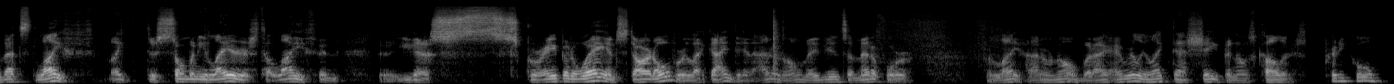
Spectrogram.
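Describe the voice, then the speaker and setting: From a home painting setup with a ring light, a man hosts a casual livestream, rambling, answering chat aloud and thanking viewers by name. His mid-range voice is animated at a normal speed but going a bit hoarse from talking so long.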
